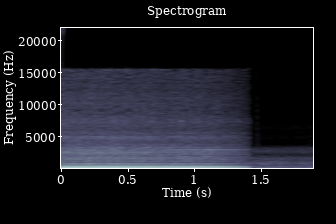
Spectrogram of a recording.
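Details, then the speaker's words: Mitsubishi Evo after repairing burnt wiring that caused a no-start, temporary wiring fix; strong steady smooth engine note then clean shutdown, no burning wires. Normal running. "well guys that concludes the Evo fix she starts right up no burning wires"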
